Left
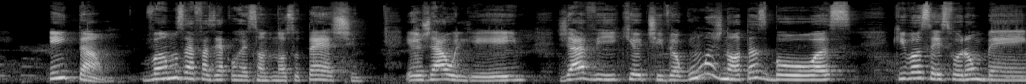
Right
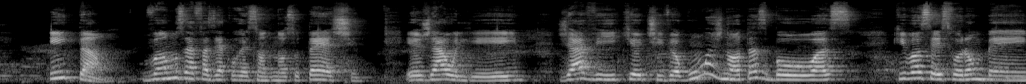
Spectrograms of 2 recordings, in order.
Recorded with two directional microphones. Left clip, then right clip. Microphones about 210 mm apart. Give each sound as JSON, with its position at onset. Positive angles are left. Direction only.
{"t": 0.4, "sound": "speech", "side_deg": 45}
